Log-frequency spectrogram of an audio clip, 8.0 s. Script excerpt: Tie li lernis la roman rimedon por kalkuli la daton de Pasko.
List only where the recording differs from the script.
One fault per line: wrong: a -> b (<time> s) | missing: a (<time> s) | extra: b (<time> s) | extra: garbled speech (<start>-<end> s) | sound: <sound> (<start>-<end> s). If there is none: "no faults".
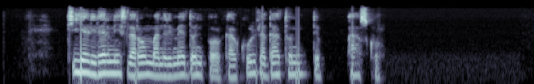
no faults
